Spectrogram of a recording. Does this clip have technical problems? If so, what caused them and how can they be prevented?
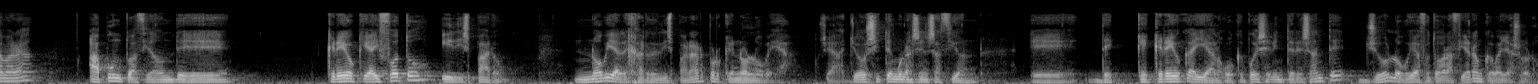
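No, nothing stood out as a technical problem on listening, so there is nothing here to trace back or prevent.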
